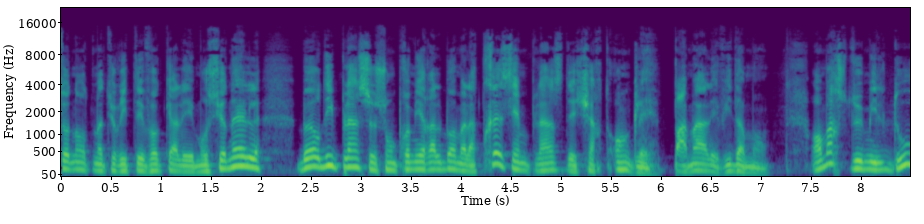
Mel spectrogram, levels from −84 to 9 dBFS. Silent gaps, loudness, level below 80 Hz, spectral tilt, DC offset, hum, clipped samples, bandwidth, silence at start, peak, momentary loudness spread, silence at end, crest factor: none; -16 LUFS; -46 dBFS; -5.5 dB/octave; under 0.1%; none; under 0.1%; 14 kHz; 0 s; 0 dBFS; 6 LU; 0 s; 16 dB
